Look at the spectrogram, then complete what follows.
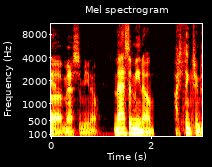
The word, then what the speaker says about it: Massimino: We've got Mike Massimino on the podcast. Did I say it right? Nah, you screwed that up, man. How do you say it? Massimino.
